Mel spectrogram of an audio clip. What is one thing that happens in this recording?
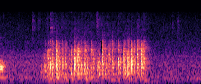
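Water bubbles and gurgles rapidly in a hookah.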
